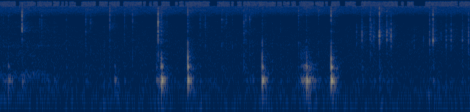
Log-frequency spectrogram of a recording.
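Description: Tapping on the cover of a hardback copy of *The Midnight Library*. Five distinct, dull, hollow taps stand out over quieter light ticks. Each is short and mid-pitched and dies away almost at once.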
